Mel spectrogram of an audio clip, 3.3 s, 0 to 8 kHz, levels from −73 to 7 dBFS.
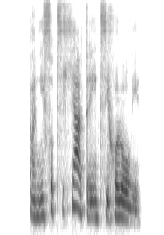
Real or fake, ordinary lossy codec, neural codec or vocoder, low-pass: fake; none; codec, 16 kHz, 1 kbps, FunCodec, trained on LibriTTS, 50 frames a second; none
